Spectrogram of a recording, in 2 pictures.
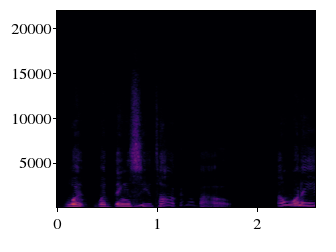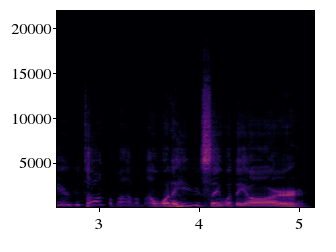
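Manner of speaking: high, squeaky exasperated demand; mock demanding voice. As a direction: squeak it out in disbelief. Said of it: "And I'm like".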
